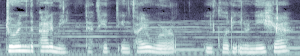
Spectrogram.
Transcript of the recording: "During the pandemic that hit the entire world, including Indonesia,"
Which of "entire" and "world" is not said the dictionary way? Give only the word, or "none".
world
